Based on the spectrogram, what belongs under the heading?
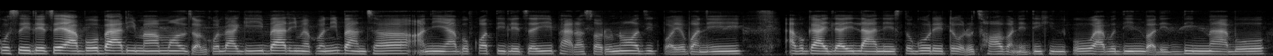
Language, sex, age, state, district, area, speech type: Nepali, female, 45-60, West Bengal, Jalpaiguri, urban, spontaneous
